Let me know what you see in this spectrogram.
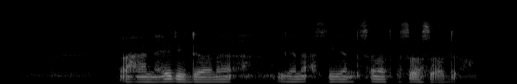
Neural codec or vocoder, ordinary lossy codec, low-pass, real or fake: vocoder, 44.1 kHz, 128 mel bands every 256 samples, BigVGAN v2; none; none; fake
